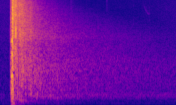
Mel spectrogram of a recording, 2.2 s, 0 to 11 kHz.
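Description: A single 12-gauge Lanber shotgun shot: one sharp report about a tenth of a second in, followed by an echo that fades out over about a second and a half.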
